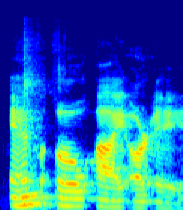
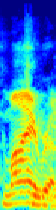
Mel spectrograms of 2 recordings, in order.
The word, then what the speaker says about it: Moira: But Patrick, M-O-I-R-A. How would you pronounce that? You already did it. You did it wrong. Moira. Okay. No, it's Myra, Patty.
